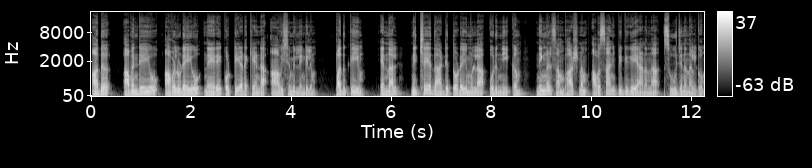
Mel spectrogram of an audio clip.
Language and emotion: Malayalam, neutral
